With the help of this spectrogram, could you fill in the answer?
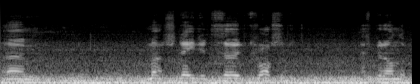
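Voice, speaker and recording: A man is speaking. Loud background noise is present. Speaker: driver vlogger. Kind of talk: casual vlog chat. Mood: relaxed, cheerful. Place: car. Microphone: phone near.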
